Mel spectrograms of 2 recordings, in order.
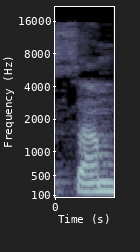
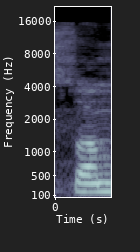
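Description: First: সাম with a light S and open A; thin S. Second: সম with heavy S and rounded vowel; wrongly thickened S. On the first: Teacher giving pupils the correct word, thin S. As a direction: keep সাম thin, not rounded. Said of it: "বলতে হবে". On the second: Teacher showing pupils what not to say, S thickened. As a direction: round সম as if it began with Sad. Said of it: "বলা যাবে না". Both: Shown as a demonstration.

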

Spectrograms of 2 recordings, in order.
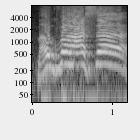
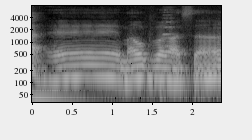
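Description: First: High, loud scoff; indignant, belittling outburst; dismissive mock yell. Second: Quiet, lingering repeat of the scoff. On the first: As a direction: shout it as an ungrateful person would. Acts ungrateful person's dismissal. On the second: Acted. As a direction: let it sink after a long "eh". Repeats the dismissal low, drawn out.

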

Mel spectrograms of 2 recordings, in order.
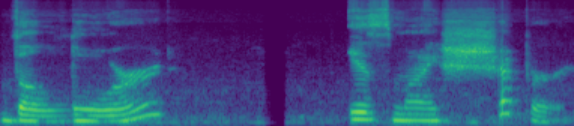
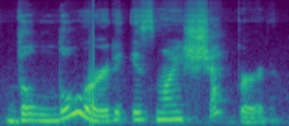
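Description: First: "The Lord" pause then "is my shepherd" slow; slow recitation. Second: Said in the usual way. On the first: Shown as a demonstration. Teacher modelling the memory verse, slow with a pause. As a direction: recite it slowly, pausing after "The Lord".

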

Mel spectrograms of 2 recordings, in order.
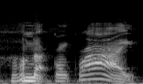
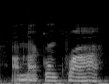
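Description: First: Louder, laughing it off while choked up; laughing through tears. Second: Said in the usual way. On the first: Real, not acted. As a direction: laugh to hold back the tears. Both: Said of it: "don't start crying, [name]".

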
